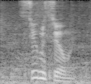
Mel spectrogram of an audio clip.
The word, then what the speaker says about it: Tsum Tsum: the standard size it's TS M TSU M pronounced susum Tsum and that's what these are this is a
